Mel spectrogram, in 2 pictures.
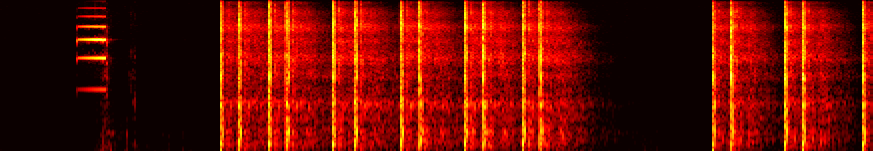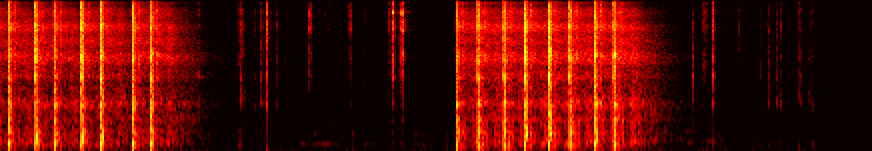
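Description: A shot-timer start beep about a second in, then a Tanfoglio Stock III pistol fired in three fast strings of several shots a second, separated by pauses of about one and three seconds.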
